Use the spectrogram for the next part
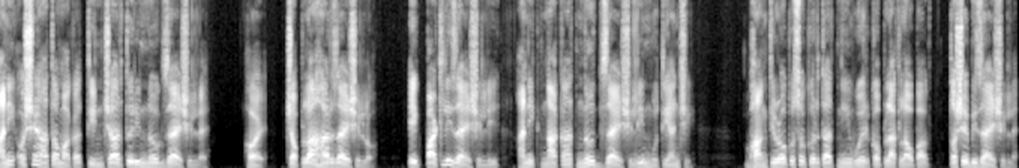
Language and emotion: Goan Konkani, neutral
